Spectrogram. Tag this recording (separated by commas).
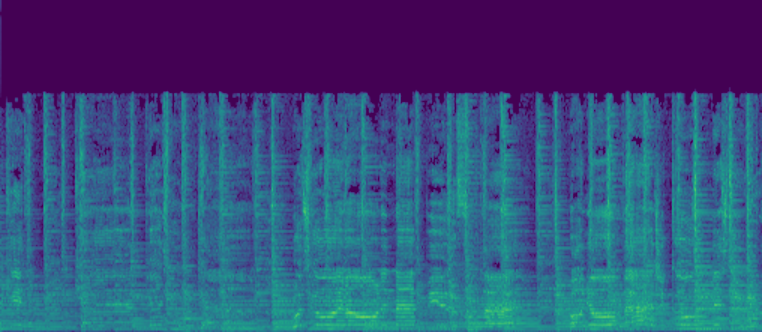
Music, Strum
